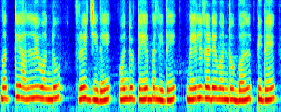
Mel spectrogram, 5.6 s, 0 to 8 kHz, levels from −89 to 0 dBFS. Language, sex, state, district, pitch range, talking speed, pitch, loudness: Kannada, female, Karnataka, Bidar, 245-260 Hz, 130 wpm, 255 Hz, -13 LUFS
